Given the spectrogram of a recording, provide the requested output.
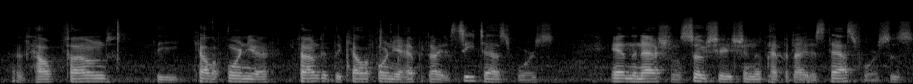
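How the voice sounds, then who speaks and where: A plain, everyday voice belongs to this man, who talks at a moderate pace. His pitch is medium for a man, and his intonation stays fairly even. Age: 60s. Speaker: patient and health policy advocate. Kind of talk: public comment at policy meeting. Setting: public meeting.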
